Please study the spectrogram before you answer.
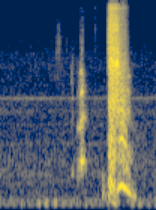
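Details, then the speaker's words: A single adult woman's sneeze, announced beforehand: a short inward catch of breath, then one loud explosive burst. "Excuse me. Did you hear that? Mommy sneezed."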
